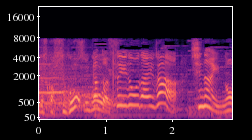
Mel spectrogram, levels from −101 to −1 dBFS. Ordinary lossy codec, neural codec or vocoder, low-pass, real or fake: none; none; none; real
